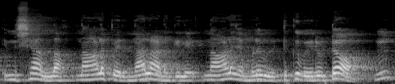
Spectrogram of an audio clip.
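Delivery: normal talking voice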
